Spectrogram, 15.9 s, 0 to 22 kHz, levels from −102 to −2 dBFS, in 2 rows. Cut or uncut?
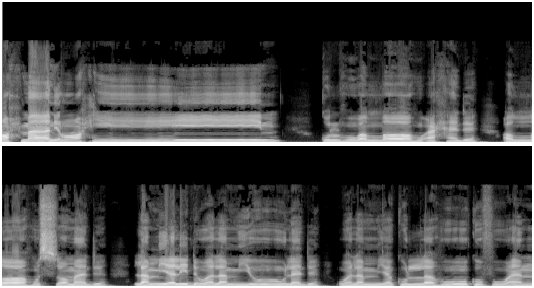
uncut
